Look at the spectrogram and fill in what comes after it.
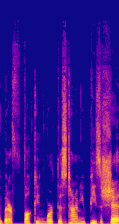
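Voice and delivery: hushed whisper. Character flourishes a card and speaks to it, whispering to a card. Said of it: "she kind of whispers to it".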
